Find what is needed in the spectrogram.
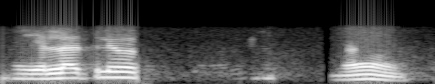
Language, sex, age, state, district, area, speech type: Tamil, male, 18-30, Tamil Nadu, Tiruvarur, urban, conversation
